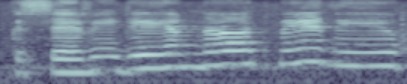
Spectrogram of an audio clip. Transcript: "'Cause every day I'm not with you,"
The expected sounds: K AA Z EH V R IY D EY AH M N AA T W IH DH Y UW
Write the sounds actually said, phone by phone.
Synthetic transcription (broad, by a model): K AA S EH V IY D EY AH M N AA T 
